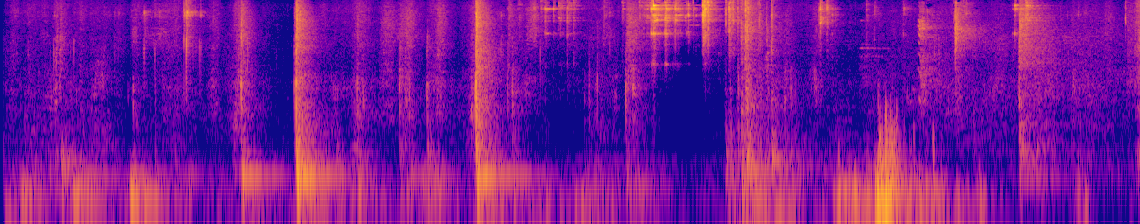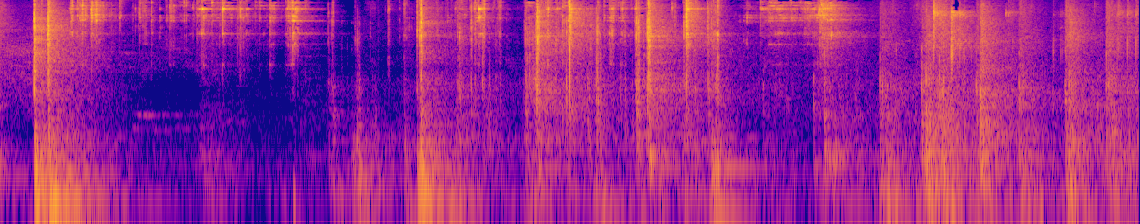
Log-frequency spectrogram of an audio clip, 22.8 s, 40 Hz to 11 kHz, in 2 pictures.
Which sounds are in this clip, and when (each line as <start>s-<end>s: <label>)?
5.4s-5.8s: keys
6.2s-7.2s: keys
7.3s-7.8s: door
8.1s-10.4s: keys
11.6s-12.0s: door
11.7s-19.8s: keys
15.5s-18.6s: door
20.2s-22.8s: footsteps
